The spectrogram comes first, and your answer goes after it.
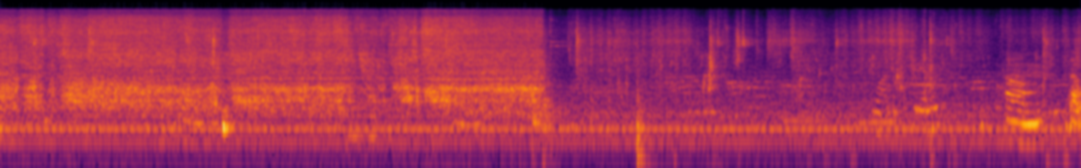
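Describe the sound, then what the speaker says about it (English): Rice being washed for Jamaican rice and peas: running tap water gushes steadily into a bowl for several seconds, then cuts off, leaving softer splashing and swirling, with people talking over it. "So here we're going to just wash the rice."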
